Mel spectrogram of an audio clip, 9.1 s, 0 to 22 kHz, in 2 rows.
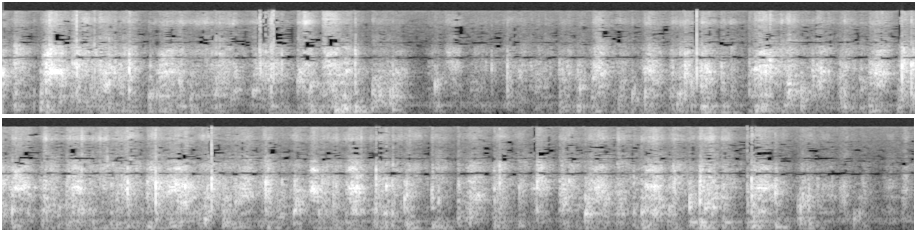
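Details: Welsh Corgi panting while out running, recorded on 12 December 2010: fast, breathy, rhythmic huffs at about three to four per second with no pauses, plus rustling and footstep noise.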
